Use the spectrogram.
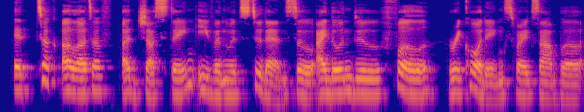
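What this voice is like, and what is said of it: Caribbean accent. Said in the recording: “the Caribbean accent, my accent is not popular here”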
